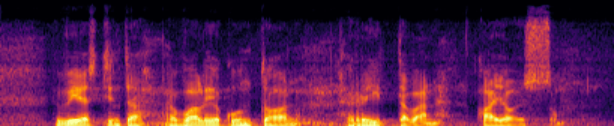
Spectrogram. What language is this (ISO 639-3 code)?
fin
